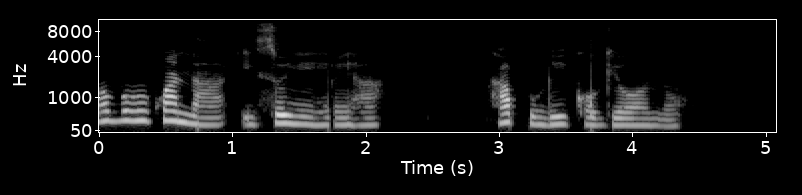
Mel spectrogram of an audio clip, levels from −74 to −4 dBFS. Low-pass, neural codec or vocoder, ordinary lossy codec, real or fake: 9.9 kHz; vocoder, 22.05 kHz, 80 mel bands, Vocos; Opus, 32 kbps; fake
